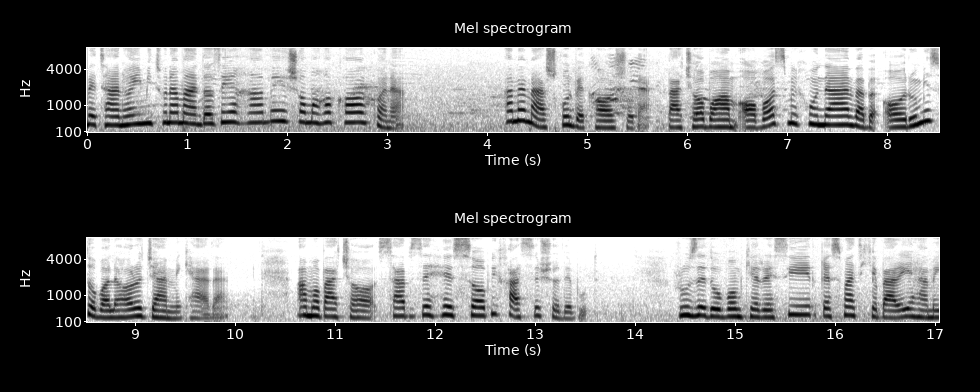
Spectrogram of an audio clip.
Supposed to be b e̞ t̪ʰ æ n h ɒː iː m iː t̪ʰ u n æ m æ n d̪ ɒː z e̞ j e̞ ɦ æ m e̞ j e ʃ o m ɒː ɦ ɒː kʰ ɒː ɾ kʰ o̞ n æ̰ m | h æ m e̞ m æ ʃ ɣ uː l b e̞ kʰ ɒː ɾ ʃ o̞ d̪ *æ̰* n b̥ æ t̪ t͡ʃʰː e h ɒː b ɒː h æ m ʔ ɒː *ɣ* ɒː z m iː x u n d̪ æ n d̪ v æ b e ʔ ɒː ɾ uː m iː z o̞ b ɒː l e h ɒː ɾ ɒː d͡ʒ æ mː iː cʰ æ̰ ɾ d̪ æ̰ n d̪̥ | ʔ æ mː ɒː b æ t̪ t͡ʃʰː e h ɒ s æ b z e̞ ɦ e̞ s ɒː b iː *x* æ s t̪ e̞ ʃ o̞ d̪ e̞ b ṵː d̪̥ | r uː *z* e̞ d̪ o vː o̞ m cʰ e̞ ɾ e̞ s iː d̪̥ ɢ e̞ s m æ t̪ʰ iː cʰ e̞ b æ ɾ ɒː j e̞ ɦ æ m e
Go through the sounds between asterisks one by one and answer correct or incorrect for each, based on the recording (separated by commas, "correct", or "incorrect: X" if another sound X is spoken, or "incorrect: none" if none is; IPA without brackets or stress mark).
correct, incorrect: v, correct, correct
